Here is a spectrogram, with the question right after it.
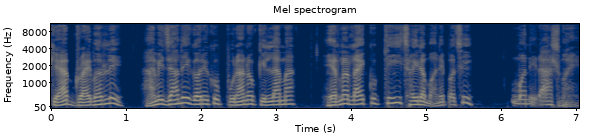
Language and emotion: Nepali, sad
